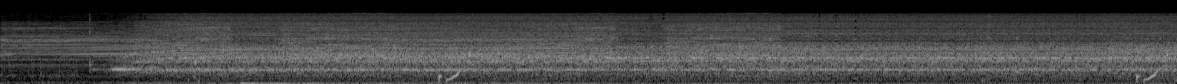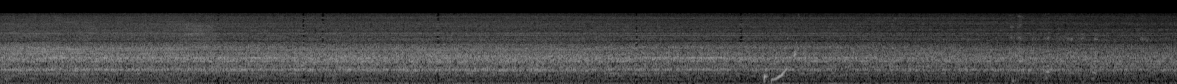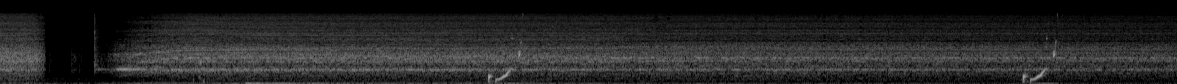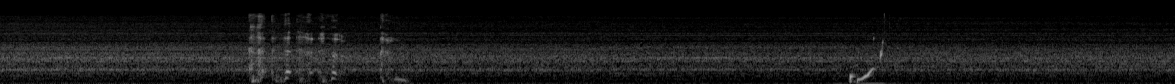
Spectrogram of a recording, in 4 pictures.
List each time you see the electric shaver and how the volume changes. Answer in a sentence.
You can hear the electric shaver from 0.0 to 8.3 s, at a steady volume; and briefly from 11.2 to 13.9 s.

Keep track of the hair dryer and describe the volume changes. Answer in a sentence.
The loudness of the hair dryer goes down.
